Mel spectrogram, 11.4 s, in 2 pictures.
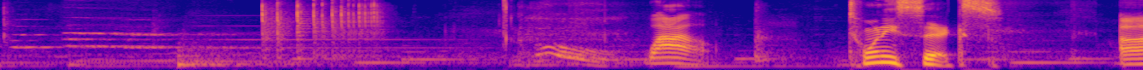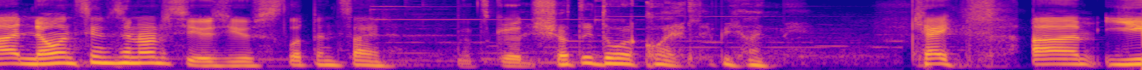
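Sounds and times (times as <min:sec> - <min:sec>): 
dice rolling on a table: 0:01.3 - 0:02.0
speech: 0:02.8 - 0:03.6, 0:04.3 - 0:11.4.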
